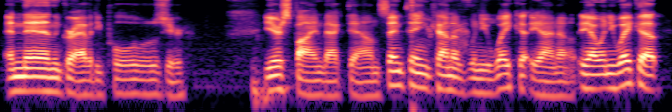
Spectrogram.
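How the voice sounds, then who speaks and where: Casting: very low-voiced man co-host, groggy from waking, easygoing. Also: normal speed. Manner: relaxed, easygoing, explains at length. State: just woken up. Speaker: podcast co-host. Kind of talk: casual live-stream chat.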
